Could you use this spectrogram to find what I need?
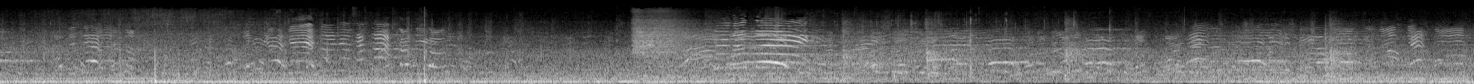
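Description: Children shout and call out excitedly across an open field.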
